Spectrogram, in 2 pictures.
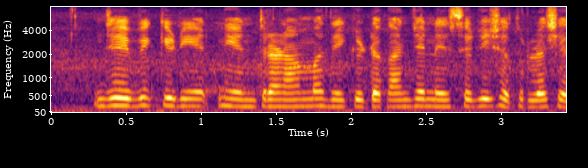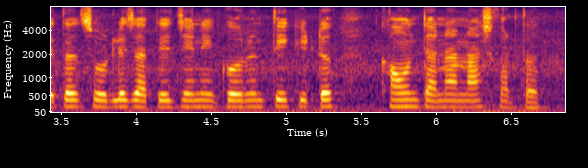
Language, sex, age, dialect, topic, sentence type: Marathi, female, 41-45, Standard Marathi, agriculture, statement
